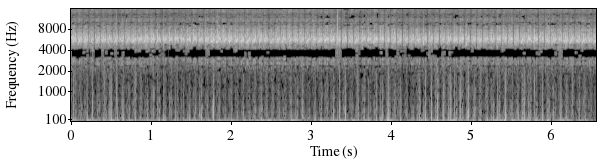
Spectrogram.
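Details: Japanese leaf katydid (kutsuwamushi), an insect found only in Japan, located during an insect-collecting search for brown and green forms: a loud, harsh, continuous rattling buzz made of rapid dense pulses, very bright and hissy, with no other clear sounds.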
